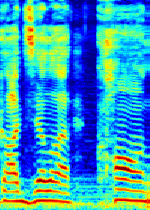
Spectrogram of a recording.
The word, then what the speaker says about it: Godzilla x Kong: I think it's actually pronounced Godzilla Kong, The New Empire. The X is silent, or at least that's what I read.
